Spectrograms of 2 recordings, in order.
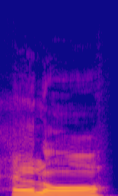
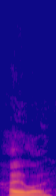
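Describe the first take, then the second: First: "Hello" said as hello, stressed o; "Hello" with the h and eh vowel, loud; says hello. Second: "Halo" as hay-lo, soft and falling; "Halo" said hay-loh, quiet, no h; says Halo. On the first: Pretend. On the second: Shown as a demonstration. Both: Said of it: "I thought you said hello".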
